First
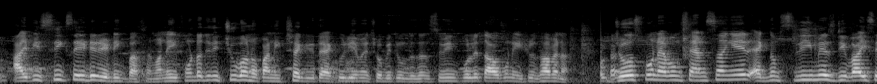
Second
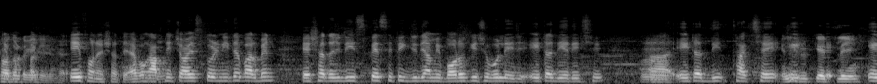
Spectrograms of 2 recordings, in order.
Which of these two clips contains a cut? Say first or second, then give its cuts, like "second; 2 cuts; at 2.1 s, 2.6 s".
first; 1 cut; at 6.0 s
